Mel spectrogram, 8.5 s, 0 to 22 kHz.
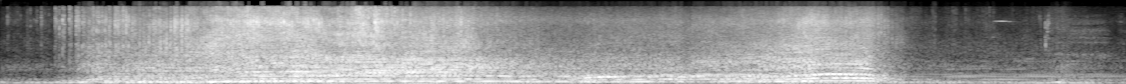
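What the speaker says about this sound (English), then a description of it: "Gen 2 Camaro." A second-generation Chevrolet Camaro race car roars at a drag race, its engine rising through loud, revving pitch sweeps before cutting off, leaving faint trackside ambience.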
